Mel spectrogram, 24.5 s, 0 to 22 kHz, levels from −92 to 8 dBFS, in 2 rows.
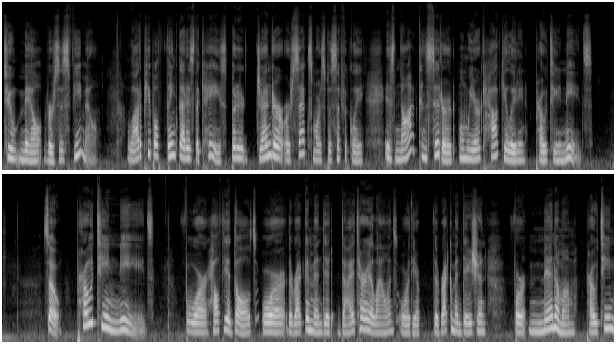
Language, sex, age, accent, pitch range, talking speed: English, female, 50-69, American, 160-220 Hz, 115 wpm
